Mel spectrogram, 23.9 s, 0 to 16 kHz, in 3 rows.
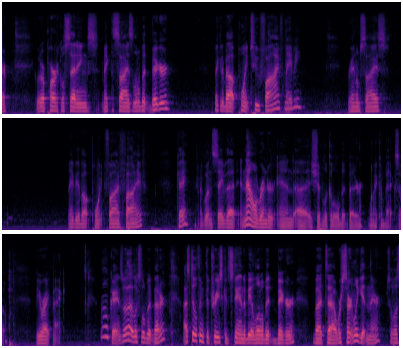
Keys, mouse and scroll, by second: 1.0 click, 4.0 click, 4.4 click, 7.2 click, 9.1 click, 12.3 ctrl+s.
